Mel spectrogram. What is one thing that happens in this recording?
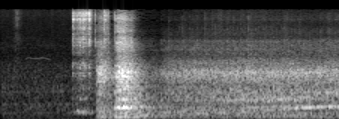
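A machine starts up and hums steadily, slowly rising in pitch.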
